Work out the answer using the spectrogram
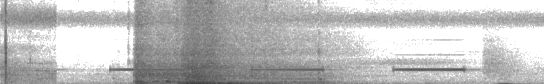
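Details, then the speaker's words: Turbo Honda Civic being tuned, testing whether idle problem is fixed: engine cranks, catches, roars about a second then dies, dash chimes follow; stalls immediately from idle air starvation with throttle shut. "okay um pretty much I was doing a little bit of digging into why it was just stalling out straight away"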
